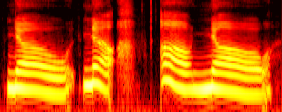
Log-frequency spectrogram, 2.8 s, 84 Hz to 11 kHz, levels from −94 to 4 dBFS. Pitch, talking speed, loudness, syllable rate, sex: 230 Hz, 65 wpm, -14 LUFS, 1.9 syllables/s, female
